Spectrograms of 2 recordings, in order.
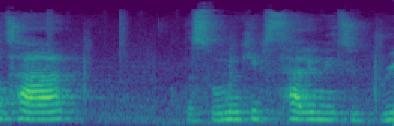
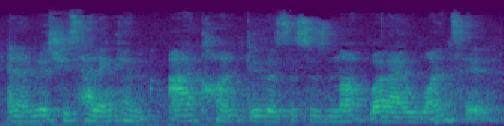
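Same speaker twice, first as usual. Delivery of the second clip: soft, low and defeated; quietly reliving the upset; subdued, resigned; 3 semitones lower, 9 dB quieter than usual. Real, not acted. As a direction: let the voice sink in sad acceptance. Recalls giving up and crying.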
